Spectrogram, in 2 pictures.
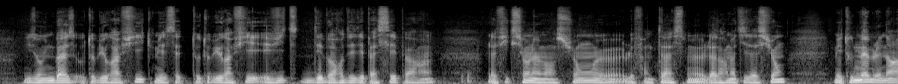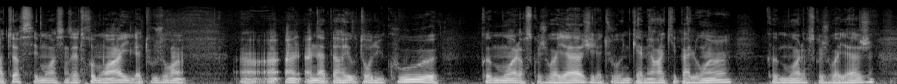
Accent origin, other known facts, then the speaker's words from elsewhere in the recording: Avignon, Provence-Alpes-Côte d'Azur, France; Ma première exposition photo, c'était dans ma ville natale à Avignon.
